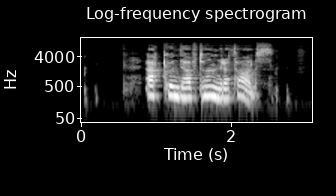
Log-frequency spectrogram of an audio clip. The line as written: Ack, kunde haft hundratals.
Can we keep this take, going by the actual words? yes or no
yes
